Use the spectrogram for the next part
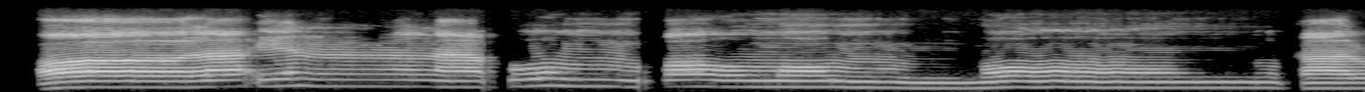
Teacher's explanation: Nah, jadi di mungnya itu eng tipis, mung karun. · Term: ikhfa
